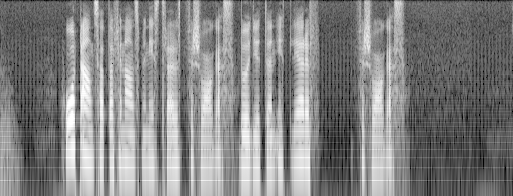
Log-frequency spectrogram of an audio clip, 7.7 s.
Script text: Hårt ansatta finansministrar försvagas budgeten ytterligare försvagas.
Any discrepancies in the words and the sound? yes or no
no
